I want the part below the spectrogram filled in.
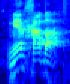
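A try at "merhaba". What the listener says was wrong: Мераба. Мераба. Кстати, в арабском языке тоже присутствует это слово, там читается эта буква х.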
